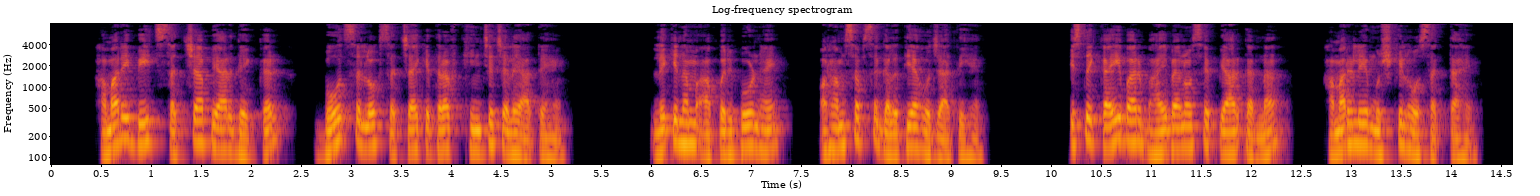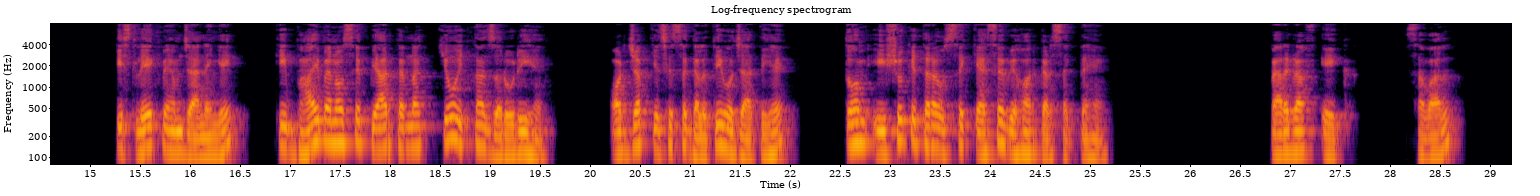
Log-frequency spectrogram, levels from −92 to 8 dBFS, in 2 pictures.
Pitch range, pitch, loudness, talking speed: 105-145 Hz, 125 Hz, -18 LUFS, 160 wpm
